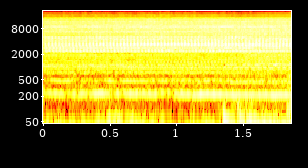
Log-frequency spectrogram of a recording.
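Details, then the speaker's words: Marco bronze gear pump supplying a boat's domestic water, during bleeding after fitting: steady hum with soft irregular throbs and wavering pitch as air slugs pass; air in the line traced to a stuck one-way valve in the manifold. "If you saw the episode where I fitted this, you'll know it took a bit of tracking down, but it ended up being my manifold, which had a stuck one-way valve."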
